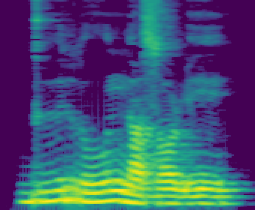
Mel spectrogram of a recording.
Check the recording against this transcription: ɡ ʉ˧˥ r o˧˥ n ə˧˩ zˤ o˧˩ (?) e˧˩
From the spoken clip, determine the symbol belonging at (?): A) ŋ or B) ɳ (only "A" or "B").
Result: B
